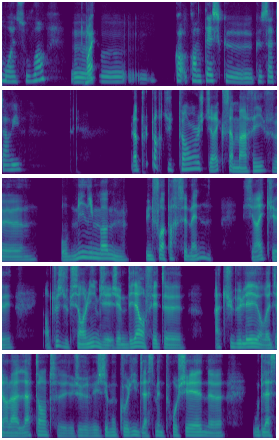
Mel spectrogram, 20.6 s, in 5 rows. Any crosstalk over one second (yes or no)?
no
